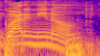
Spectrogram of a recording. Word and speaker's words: Guadagnino: Vinny Guadagnino.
